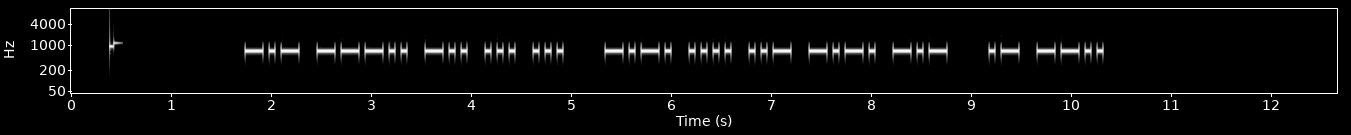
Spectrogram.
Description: Morse code, heard as a keyed tone, about 20 wpm, 700 Hz. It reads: K8DSS CHUCK AZ
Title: K1USN SST QSO Practice - 20wpm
